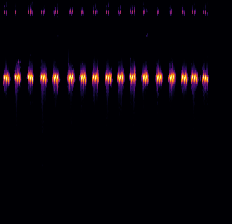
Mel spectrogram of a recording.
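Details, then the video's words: Cricket sound offered for repelling rats, heard as a run of about seventeen sharp, high chirps at a brisk, even pace, then stopping abruptly into silence near the end. "usir tikus dengan suara jangkrik"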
